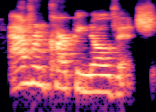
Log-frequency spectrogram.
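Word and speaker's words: Avrom Karpinovitsh: sure so uh our avram karpinovic and just to clarify for people avram karpinovic is that's the yiddish pronunciation of his name abraham carpinowicz is the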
